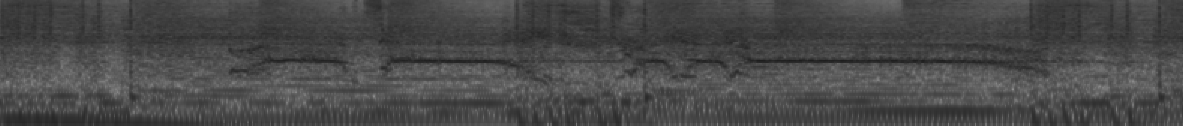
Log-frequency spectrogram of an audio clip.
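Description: Heavy metal music: a lead melody that bends between notes and holds a long high note about five seconds in, over a dense low backing.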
